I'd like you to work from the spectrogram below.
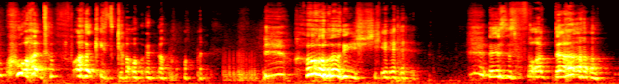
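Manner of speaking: high, slow, laughing outrage; laughing disbelief. Retold or imitated. Guest reacting in shock at the weird date, laughing. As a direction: squeal it out through laughter. Guy freaking out at the wardrobe.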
